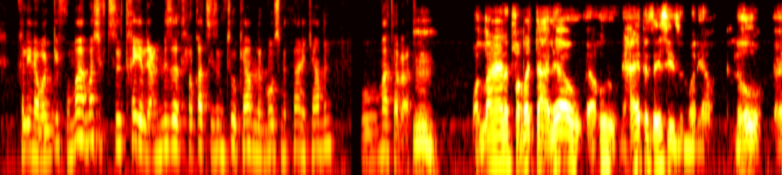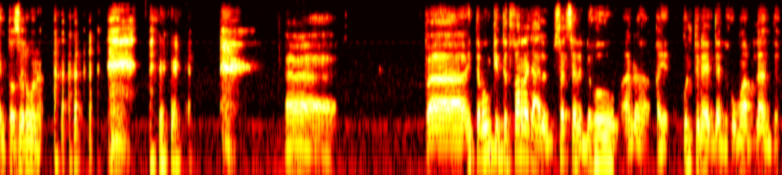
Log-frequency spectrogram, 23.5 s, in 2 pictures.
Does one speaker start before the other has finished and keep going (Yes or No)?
No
